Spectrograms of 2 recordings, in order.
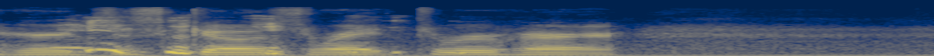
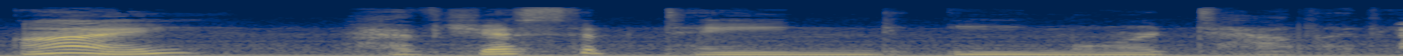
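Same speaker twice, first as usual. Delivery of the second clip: soft, whispery villainess; hushed, theatrical gloat; gloating whisper; 8 dB quieter than usual. Acted. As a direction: whisper it as a villain savoring triumph. Villain gloats, voiced by game master.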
